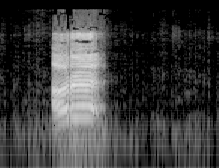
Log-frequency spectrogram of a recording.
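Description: A man's voice saying one drawn-out word, "aur" ("and"), about half a second long, with its pitch falling; otherwise near silence.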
